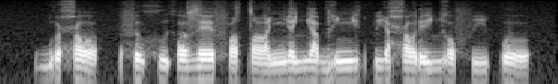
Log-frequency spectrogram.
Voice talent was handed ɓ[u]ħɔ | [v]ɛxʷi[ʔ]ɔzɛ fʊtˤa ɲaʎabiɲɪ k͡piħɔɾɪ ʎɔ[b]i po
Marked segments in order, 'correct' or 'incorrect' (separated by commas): correct, incorrect, correct, incorrect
